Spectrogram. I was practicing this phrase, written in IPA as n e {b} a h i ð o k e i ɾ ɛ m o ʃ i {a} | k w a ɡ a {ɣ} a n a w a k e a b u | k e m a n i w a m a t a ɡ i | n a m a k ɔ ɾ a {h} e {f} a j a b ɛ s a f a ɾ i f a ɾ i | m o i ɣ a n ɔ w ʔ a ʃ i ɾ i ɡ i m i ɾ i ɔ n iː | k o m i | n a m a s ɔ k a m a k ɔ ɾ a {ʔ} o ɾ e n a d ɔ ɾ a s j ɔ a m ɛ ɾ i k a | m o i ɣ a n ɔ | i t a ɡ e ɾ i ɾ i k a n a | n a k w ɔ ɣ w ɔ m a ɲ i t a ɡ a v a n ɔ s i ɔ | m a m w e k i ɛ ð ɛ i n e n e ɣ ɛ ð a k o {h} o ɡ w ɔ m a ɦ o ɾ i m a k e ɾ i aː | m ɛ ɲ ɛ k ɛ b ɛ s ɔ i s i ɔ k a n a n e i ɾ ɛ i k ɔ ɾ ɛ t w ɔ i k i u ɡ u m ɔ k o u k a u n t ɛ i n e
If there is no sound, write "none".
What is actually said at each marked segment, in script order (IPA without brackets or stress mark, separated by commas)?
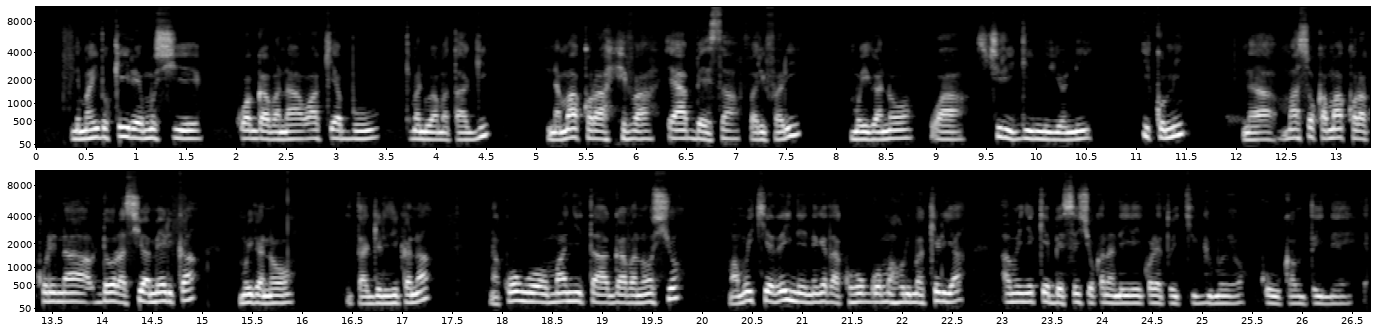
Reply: m, e, v, h, v, k, h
